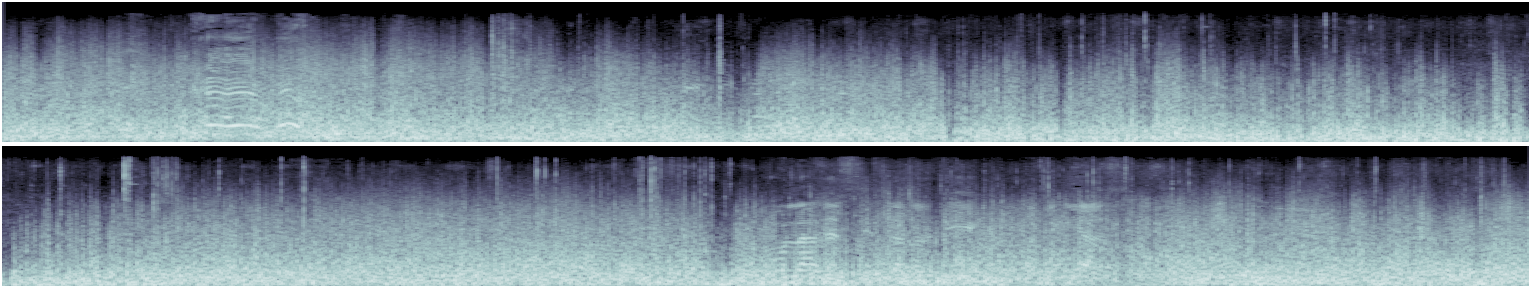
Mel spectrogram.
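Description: Small waves lap against a boat.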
